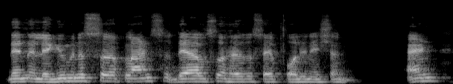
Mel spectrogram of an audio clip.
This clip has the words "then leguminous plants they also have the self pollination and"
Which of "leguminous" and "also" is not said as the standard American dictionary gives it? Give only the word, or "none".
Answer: none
